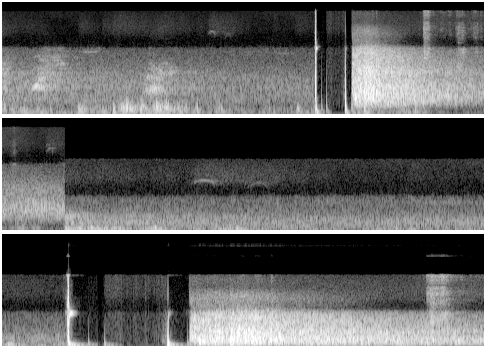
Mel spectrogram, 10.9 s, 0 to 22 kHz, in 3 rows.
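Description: A 9mm pistol firing at a stainless metal tumbler: short, sharp cracks, the loudest about three-quarters of the way through. The round goes right through the tumbler.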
